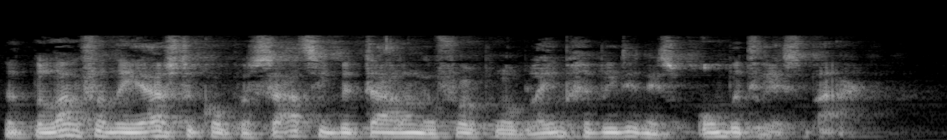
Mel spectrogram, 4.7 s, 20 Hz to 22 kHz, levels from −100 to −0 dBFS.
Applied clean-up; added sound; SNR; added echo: none; none; none; reverberation time 0.6 s.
